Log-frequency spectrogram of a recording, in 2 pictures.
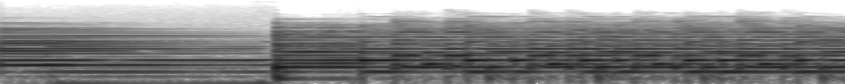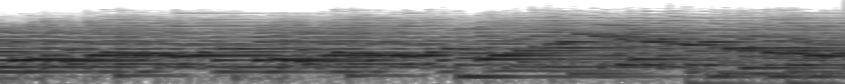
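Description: Halle & Voigt mahogany baby grand piano playing itself under its player system. A held chord rings and fades, then a little under two seconds in a new piece starts suddenly with quick, busy notes that carry on.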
